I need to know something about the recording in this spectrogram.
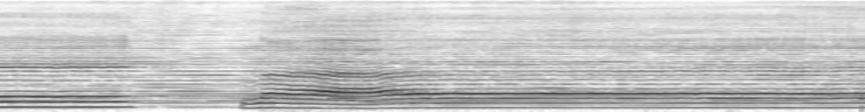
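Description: Male Hindustani classical voice singing long sustained notes in raga Shudh Kalyan at slow vilambit tempo, over a tanpura drone. The first held note breaks off about a second and a half in. After a brief lull, a lower note starts, sags slightly in pitch and is then held steady.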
